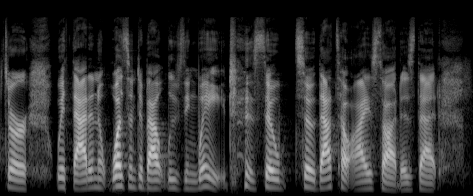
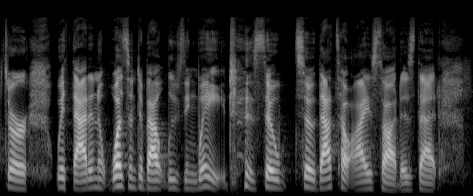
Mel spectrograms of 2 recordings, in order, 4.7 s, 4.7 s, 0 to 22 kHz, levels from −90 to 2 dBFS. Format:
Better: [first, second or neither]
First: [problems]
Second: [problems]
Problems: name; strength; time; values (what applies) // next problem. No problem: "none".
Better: neither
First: thin; very; fading below 500 Hz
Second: thin; very; fading below 500 Hz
